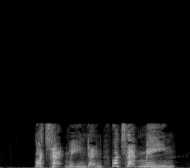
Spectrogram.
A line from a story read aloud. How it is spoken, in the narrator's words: yelled the Death-Eater, suddenly violent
